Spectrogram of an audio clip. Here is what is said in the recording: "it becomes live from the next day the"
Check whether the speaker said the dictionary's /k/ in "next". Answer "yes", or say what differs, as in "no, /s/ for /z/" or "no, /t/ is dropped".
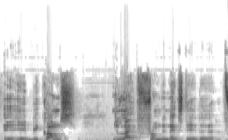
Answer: yes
